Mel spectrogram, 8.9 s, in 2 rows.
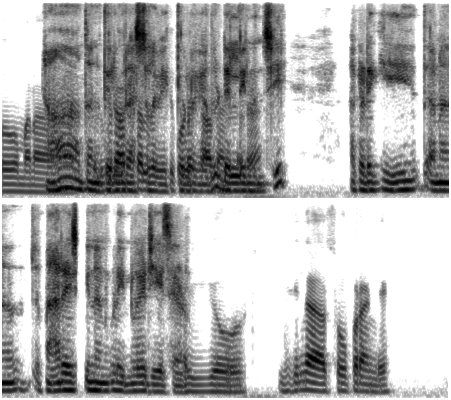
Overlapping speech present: Yes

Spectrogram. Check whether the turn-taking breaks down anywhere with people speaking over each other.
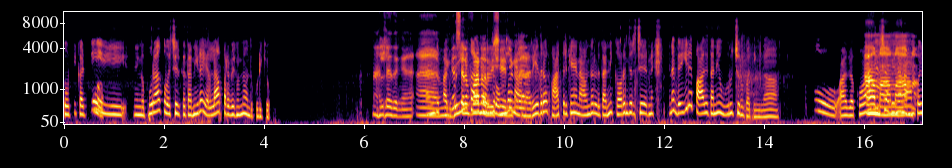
Yes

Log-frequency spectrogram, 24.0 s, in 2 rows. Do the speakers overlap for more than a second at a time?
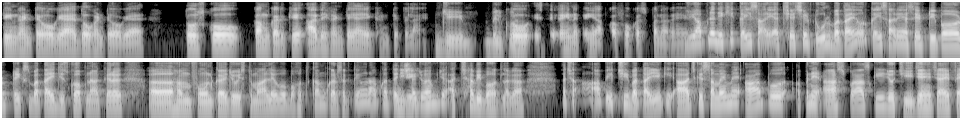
No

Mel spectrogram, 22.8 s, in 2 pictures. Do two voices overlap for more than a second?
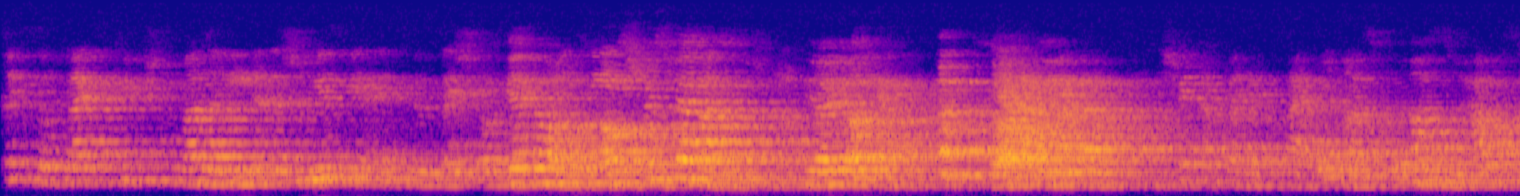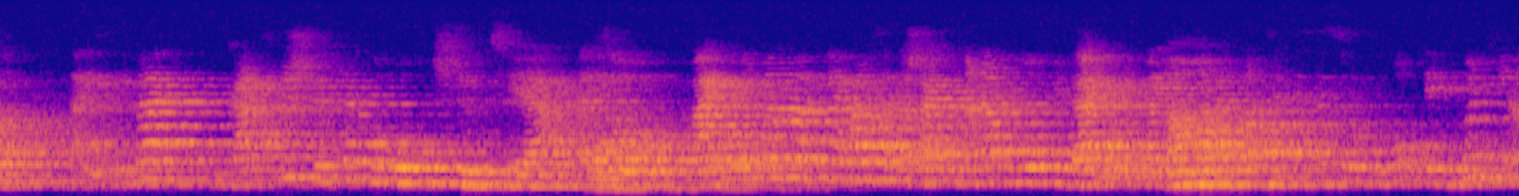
Yes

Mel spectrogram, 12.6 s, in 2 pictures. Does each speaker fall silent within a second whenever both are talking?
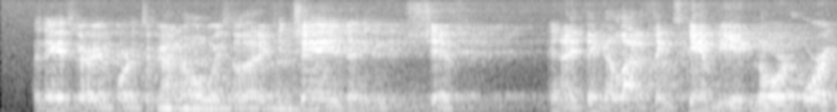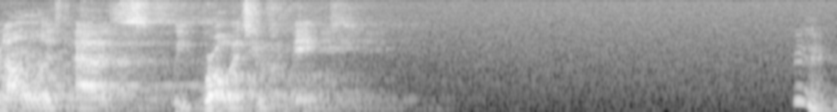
No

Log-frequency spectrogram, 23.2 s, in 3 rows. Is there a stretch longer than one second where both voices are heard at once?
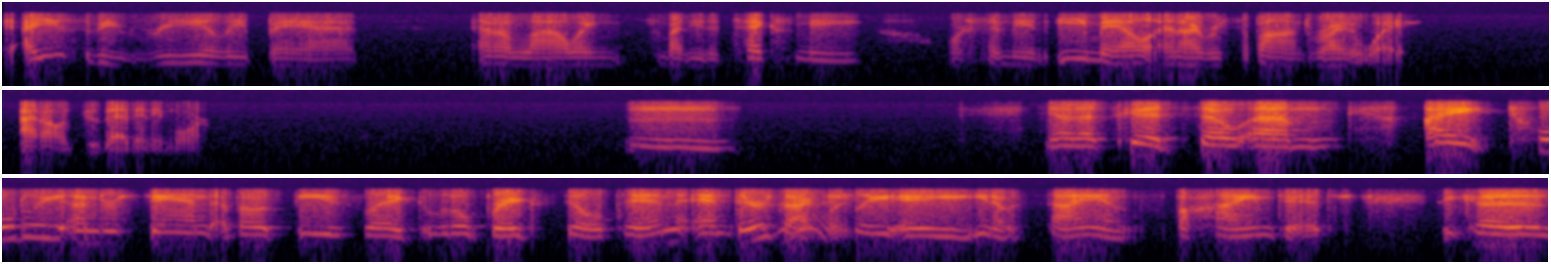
No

